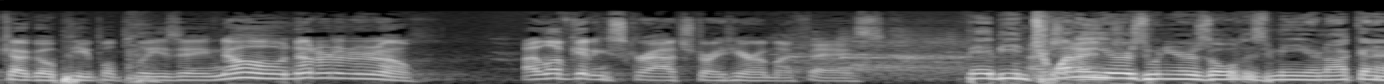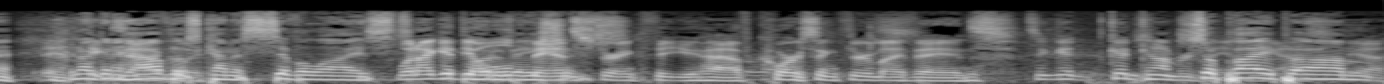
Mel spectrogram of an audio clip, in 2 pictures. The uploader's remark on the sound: LIVE IN INDIANAPOLIS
